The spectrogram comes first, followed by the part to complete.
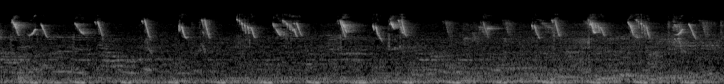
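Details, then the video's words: Long run of saffron finch song, a canario criollo: rhythmic high chirps falling in pitch, paired and tripled, continuing steadily with little variation above soft background rumble. "CANTO DE CANARIO CRIOLLO EJEMPLAR [SICALIS FLAVEOLA]"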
